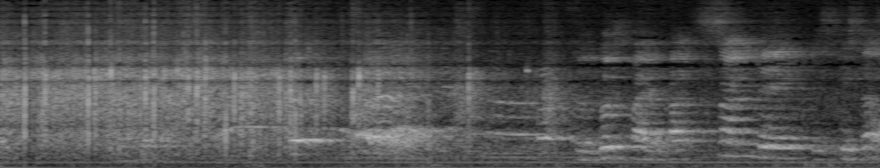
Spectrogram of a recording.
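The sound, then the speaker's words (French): A church audience applauding and cheering during a Holy Week service: lively clapping mixed with voices, followed by calls and speech-like shouts rising over thinning applause. “Ceux qui sont dehors, est-ce que vous allez nous acclamer?”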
